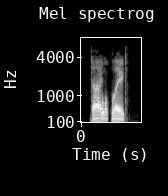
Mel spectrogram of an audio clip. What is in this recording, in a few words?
"dialplate", English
